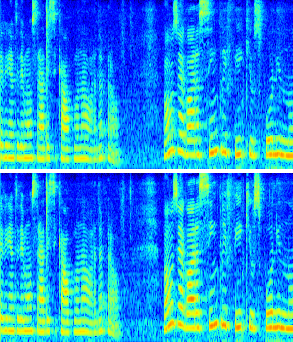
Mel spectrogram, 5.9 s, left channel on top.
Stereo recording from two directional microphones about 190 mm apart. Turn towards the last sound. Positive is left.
turn(degrees=-25)  # may be behind; listen again after turning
